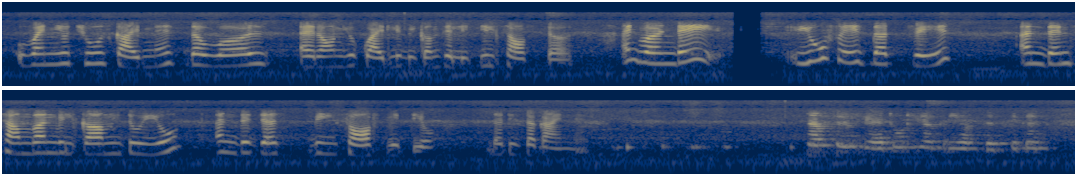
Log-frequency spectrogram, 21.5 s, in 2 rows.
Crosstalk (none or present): none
